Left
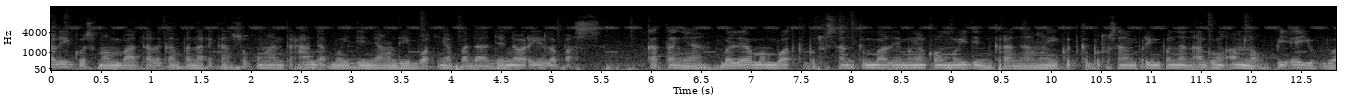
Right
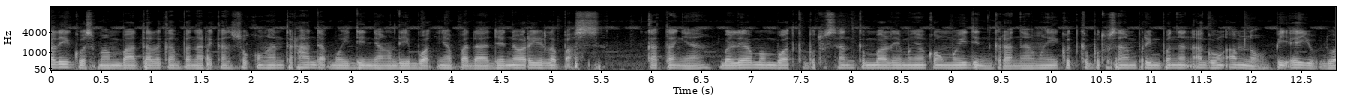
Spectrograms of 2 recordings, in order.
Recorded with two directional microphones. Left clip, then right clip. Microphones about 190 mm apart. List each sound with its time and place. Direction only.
0.0 s speech: 40° right (ahead or behind)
